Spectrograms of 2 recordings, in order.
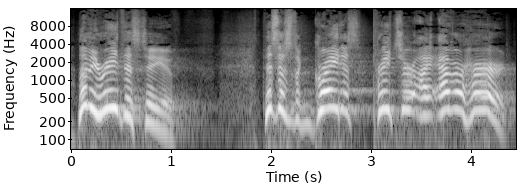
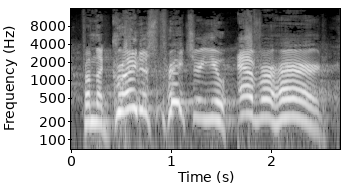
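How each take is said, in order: First: Quoting wife. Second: Slow, drawn-out mock awe; sarcastic echo. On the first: Retold or imitated. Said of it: "and she'll say". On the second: Husband teasing his wife about her favorite preacher, sarcastic echo. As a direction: repeat her praise with teasing doubt. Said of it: "And I think".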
